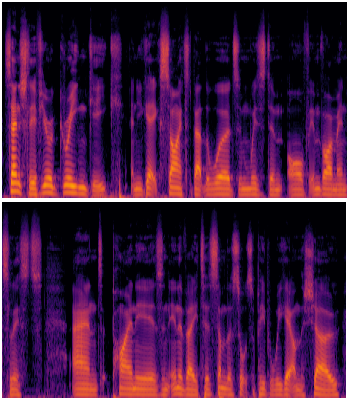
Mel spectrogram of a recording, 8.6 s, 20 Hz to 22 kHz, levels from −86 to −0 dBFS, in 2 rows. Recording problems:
none

